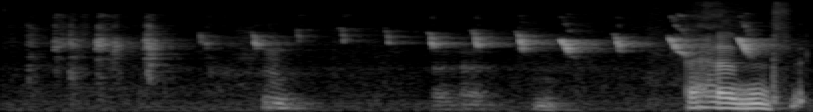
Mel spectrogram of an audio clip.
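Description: Chickens cluck and call in short, repeated bursts, with a louder, harsher squawk near the end, as one bird challenges another over territory at a men's club gathering.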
